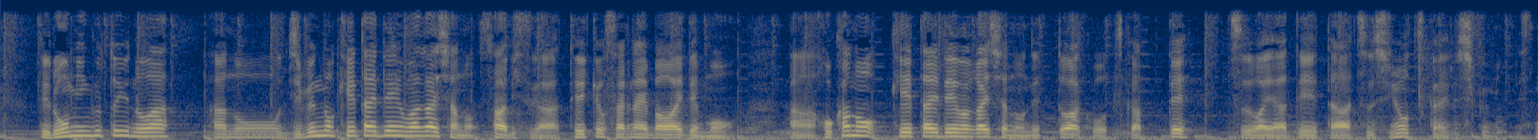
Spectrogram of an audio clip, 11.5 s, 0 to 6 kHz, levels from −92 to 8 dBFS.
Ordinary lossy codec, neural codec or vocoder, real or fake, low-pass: none; none; real; 5.4 kHz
